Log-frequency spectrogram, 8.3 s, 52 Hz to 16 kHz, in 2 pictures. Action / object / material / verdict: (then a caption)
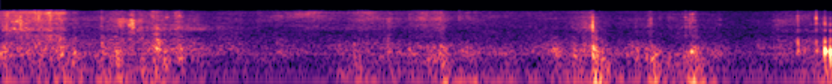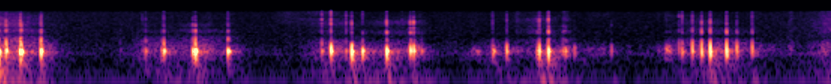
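tap / thick notebook with paper or card cover / paper / none. Long nails scratch and tap a thick notebook with a printed paper or card cover showing a goddess illustration, working over the cover and the page edges. About four seconds of steady, hissy scratching give way to short, dry, clicky taps in quick clusters, separated by near silence, with a papery tone around 500 Hz.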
